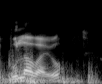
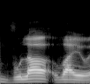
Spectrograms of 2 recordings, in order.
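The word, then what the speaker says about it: Bulawayo: और इसका मतलब भी होता है, शायद एक्चुअल प्रोनाउंसिएशन बुलावायो है इनकी भाषा में, जिसका मतलब होता है कि भी जिधर लोगों को मारा जाता है या ऐसे कुछ।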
